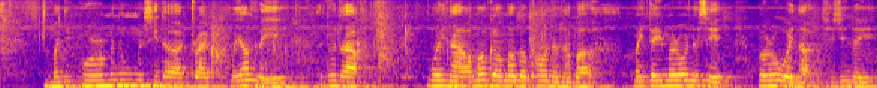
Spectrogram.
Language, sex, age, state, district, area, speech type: Manipuri, male, 18-30, Manipur, Chandel, rural, spontaneous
